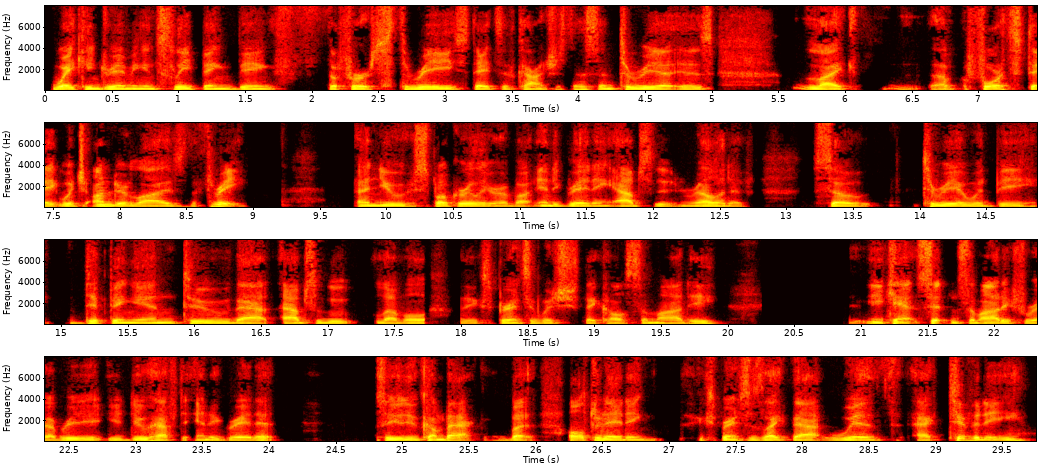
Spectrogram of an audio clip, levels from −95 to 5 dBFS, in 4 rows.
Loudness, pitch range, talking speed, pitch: -20 LUFS, 115-125 Hz, 145 wpm, 120 Hz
